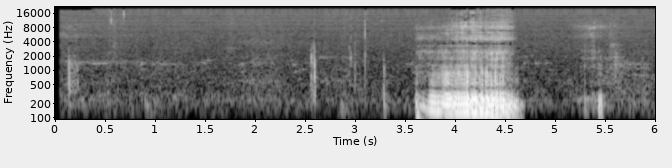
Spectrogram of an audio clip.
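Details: Pet bird snoring: one loud, rattling snore lasting about a second in a quiet room.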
